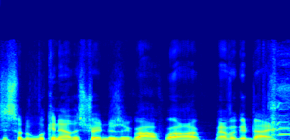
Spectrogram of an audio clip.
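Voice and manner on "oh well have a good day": proud dad voice, pitched up. Retelling his goodbye out the front after you finished up, in a Jeff Kennett voice, like a dad. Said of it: "You did the exact same voice for my dad".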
